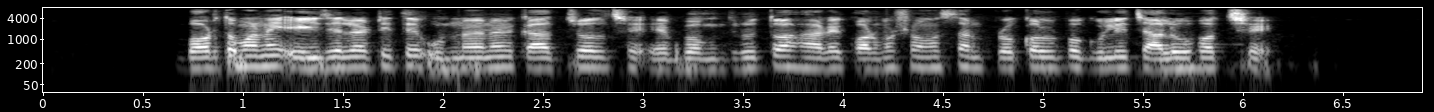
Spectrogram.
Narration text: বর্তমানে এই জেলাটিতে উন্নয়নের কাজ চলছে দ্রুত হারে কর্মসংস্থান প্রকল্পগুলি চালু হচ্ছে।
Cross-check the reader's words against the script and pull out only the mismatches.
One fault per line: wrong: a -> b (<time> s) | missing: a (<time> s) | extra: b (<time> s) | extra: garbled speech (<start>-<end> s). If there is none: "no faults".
extra: এবং (3.1 s)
